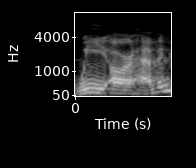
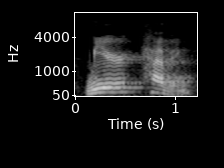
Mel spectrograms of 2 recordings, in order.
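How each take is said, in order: First: We are is said as two full words. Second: We are is shortened to one contracted syllable. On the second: "that's our contraction"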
